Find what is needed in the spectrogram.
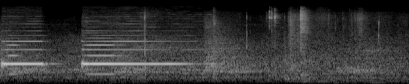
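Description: Elevator arrival chime: two electronic dings at the same pitch, the first short and the second ringing out and fading. Two strokes with the red lantern lit at the top floor signal that the car will travel down.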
